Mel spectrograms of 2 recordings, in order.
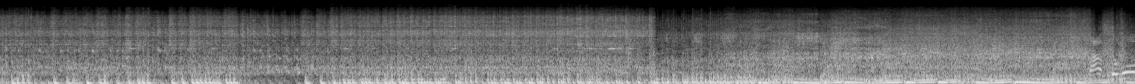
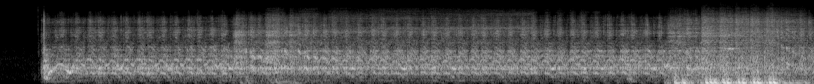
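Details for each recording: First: Renault 5 GT Turbo barn find, unmoved since 2001, suspected dead electric fuel pump bypassed with a funnel feed: cranks, catches and settles into an uneven, lumpy idle with a few blips on choke; starts and keeps running. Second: Renault 5 GT Turbo barn find, unmoved since 2001: long even cranking with a brief heavier stutter near the end as it nearly fires but never runs; spark present, suspected lack of fuel. Cranks but will not start.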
